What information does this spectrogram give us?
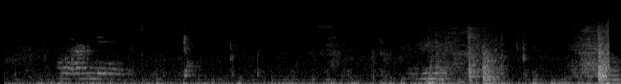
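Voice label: "lick", spoken word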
